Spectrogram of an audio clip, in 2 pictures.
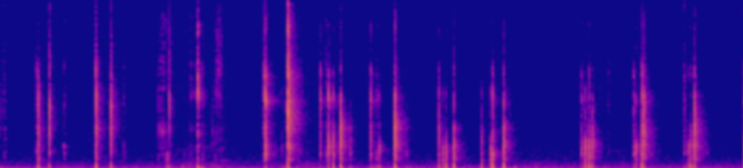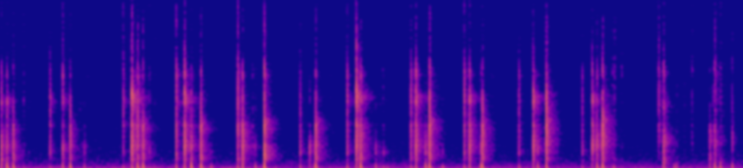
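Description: Long acrylic nails tap the top and side of the lid on a small, round, hollow, unfinished light wooden blush jar. Dozens of sharp, dry, bright clicks come in quick, uneven bursts, each dying out almost instantly with no ring.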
